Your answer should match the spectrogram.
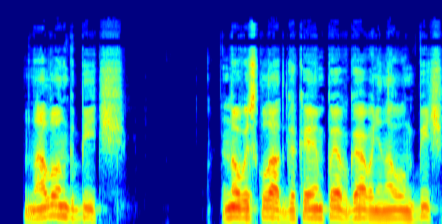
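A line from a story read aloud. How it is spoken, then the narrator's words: Plain. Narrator (Russian): говорит он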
